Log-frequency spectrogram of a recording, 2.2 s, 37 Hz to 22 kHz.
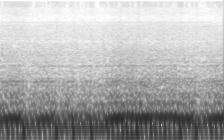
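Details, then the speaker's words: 2005 Pontiac Grand Prix idling in park: low rumble that lurches unevenly every so often instead of pulsing steadily; scan tool shows a single-cylinder misfire on cylinder one. "Cylinder one, man. So, it is just one cylinder. This thing feels pretty bad on a single misfire. That's crazy. Put it back into park. And you can see it's still misfiring."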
